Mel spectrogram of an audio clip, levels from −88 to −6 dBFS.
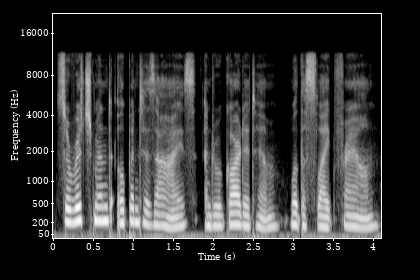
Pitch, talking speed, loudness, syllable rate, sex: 165 Hz, 175 wpm, -19 LUFS, 4.5 syllables/s, female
